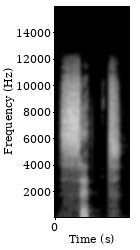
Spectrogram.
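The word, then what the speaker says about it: cette: it's quite interesting because if you listen carefully the masculine form here set and The Feminine form here set you write them differently but then you pronounce them the same way all right for the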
